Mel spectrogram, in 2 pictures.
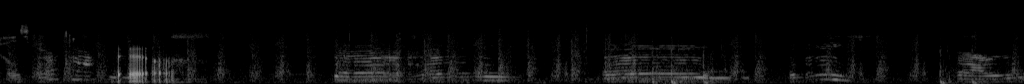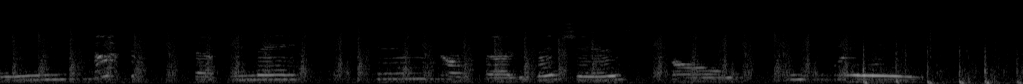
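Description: Footsteps run quickly over dry, sandy ground.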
